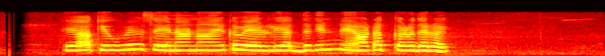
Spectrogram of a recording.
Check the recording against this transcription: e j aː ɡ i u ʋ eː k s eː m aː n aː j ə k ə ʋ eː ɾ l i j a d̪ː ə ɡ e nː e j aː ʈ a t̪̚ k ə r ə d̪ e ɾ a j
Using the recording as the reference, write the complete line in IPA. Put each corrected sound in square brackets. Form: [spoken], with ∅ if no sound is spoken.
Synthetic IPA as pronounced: e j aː [k] i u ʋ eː [∅] s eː [n] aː n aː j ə k ə ʋ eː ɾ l i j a d̪ː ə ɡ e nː e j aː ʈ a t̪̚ k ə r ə d̪ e ɾ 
